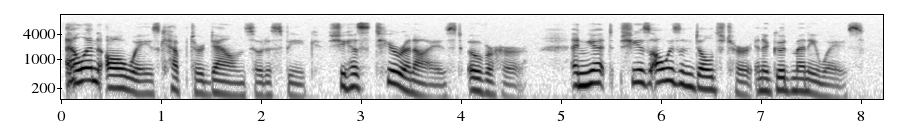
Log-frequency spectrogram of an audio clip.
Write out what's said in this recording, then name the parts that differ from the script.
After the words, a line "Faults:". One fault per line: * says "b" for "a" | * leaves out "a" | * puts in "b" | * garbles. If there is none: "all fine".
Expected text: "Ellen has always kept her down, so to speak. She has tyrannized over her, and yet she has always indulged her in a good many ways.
"Ellen always kept her down, so to speak. She has tyrannized over her, and yet she has always indulged her in a good many ways.
Faults:
* leaves out "has"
